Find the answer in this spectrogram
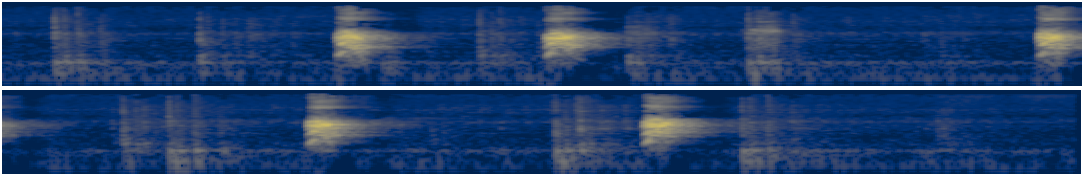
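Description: Small white spitz-type dog barking: about six sharp, short barks at irregular intervals, with fainter yaps between them.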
